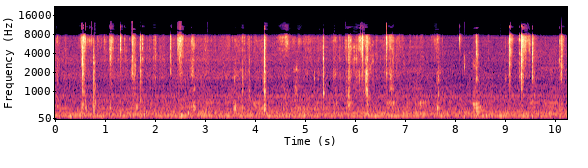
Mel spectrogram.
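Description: Paper and sticky tape being handled close to the microphone: irregular crinkles and sharp clicks, with a few louder ones spread through, as tape is put onto the folded paper.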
